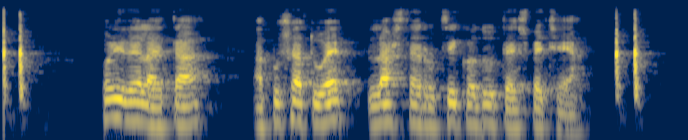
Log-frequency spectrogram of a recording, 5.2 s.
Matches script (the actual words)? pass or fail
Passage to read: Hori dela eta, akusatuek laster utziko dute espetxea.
pass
